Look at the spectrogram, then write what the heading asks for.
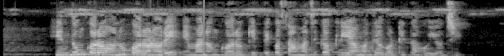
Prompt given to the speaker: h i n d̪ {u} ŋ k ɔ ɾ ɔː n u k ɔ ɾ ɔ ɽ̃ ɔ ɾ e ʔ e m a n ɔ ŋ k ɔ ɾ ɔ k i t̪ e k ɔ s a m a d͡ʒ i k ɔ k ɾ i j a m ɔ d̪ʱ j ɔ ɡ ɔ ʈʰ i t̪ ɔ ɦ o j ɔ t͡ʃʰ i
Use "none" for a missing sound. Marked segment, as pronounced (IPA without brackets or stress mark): u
